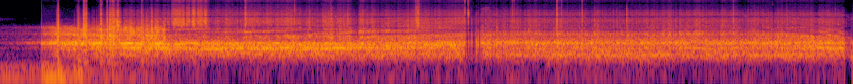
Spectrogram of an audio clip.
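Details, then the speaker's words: Swimming pool with a cracked skimmer body and broken skimmer line, listened to with a microphone dropped into the skimmer: steady hollow rushing roar of water escaping through the break in the pipe; leak confirmed. "can really hear that water rumbling through that brake in the pipe."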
